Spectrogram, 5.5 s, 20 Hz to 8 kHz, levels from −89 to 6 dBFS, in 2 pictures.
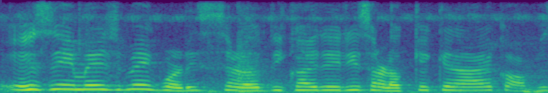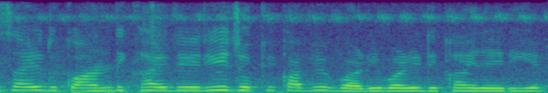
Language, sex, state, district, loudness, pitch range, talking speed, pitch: Hindi, female, Chhattisgarh, Bilaspur, -15 LUFS, 250-300 Hz, 305 wpm, 280 Hz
